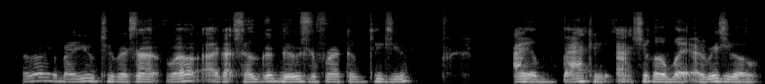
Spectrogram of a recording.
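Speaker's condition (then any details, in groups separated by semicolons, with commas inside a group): Cerebral palsy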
